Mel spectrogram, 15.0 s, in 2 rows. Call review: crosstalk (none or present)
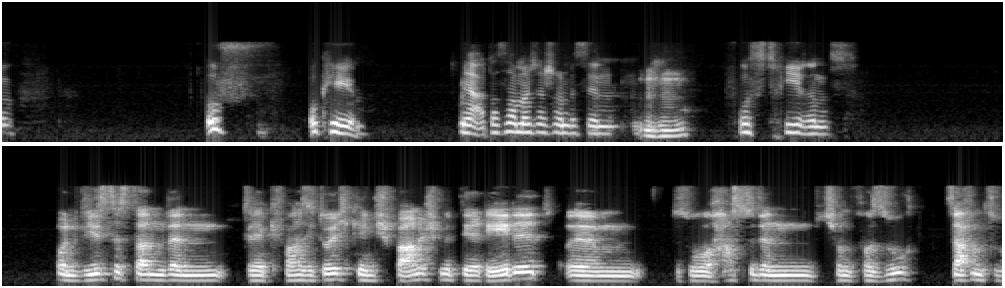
none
